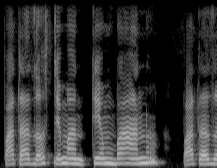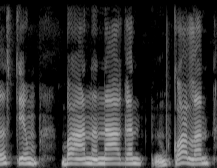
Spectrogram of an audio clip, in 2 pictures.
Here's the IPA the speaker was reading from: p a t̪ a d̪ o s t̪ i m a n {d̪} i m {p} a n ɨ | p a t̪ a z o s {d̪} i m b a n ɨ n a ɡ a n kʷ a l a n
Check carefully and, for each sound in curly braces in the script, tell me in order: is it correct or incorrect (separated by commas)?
incorrect, incorrect, incorrect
